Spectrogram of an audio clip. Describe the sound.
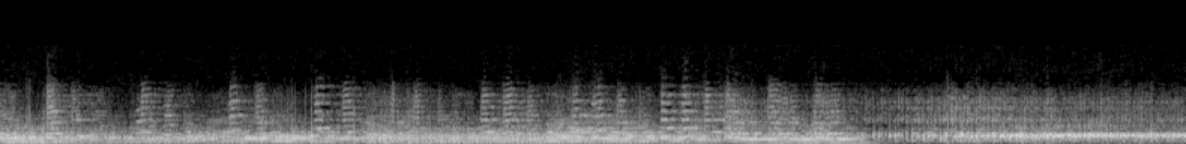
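An old motor car engine runs steadily throughout, a loud continuous drone with strong low tones, and its sound changes near the end.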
